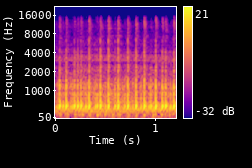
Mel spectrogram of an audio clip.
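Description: A two-stroke 125cc sport motorcycle engine at full throttle gives a loud, steady, rapidly pulsing buzz, close by and with no talk over it.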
